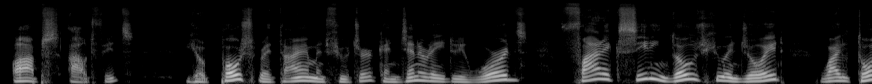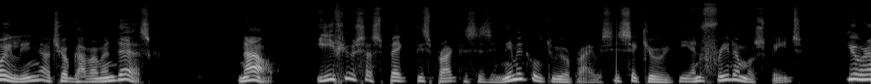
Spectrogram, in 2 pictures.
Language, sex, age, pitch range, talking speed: English, male, 60-79, 130-180 Hz, 125 wpm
